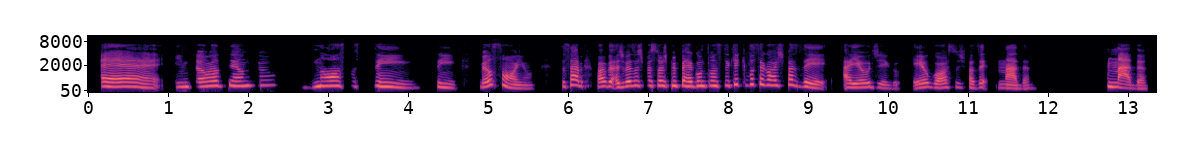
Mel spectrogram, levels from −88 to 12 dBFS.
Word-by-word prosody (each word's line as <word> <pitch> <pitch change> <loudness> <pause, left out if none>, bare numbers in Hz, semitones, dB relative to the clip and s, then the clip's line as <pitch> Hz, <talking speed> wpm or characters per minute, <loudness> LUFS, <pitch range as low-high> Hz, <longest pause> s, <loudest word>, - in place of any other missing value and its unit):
É. 225 -6 +3 0.2
Então 225 +3 0
eu 265 -1 +2
tento 280 +3 -2 0.4
nossa, 255 +3 +3 0.4
sim, 200 -8 0 0.3
sim, 190 -6 -4 0.3
meu 240 +7 +3
sonho. 155 - -3 0.3
Você 230 - -7
sabe, 290 -5 +3
a 225 - +3 0.2
às 200 - 0
vezes 250 +4 +4
as 270 - -5
pessoas 275 -1 -1
me 275 0 +2
perguntam 260 0 +2
assim: 265 +1 -3
"Que 330 - 0
que 300 - -20
você 335 +1 +1
gosta 300 -2 +2
de 275 - -14
fazer?", 230 - 0 0.2
aí 190 - +1
eu 195 +2 +1
digo: 170 -8 -11
"Eu 195 +6 -1
gosto 195 +1 -2
de 190 - -18
fazer 175 -4 -4
nada. 155 -3 -1 1.0
Nada. 155 -10 +3
225 Hz, 155 wpm, -24 LUFS, 190-270 Hz, 1.0 s, vezes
